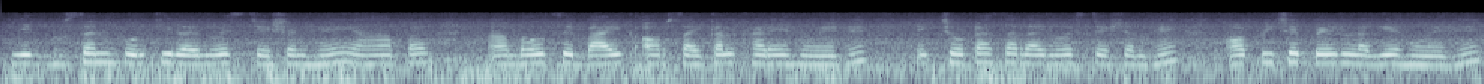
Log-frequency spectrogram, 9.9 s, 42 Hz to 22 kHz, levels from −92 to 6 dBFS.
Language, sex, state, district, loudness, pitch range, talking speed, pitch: Hindi, female, Odisha, Khordha, -16 LUFS, 180-200 Hz, 175 wpm, 190 Hz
